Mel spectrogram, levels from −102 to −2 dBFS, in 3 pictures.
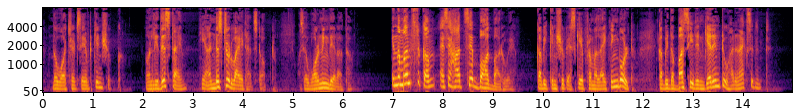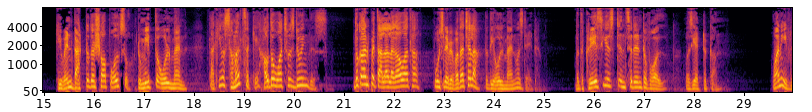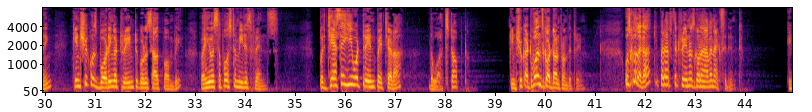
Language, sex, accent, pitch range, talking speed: English, male, Indian, 130-205 Hz, 180 wpm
